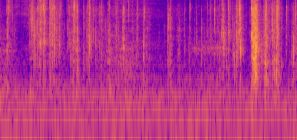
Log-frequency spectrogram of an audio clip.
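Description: Crinkly plastic wrapper of a Magic: The Gathering Theros Beyond Death booster pack being torn open by hand, irregular crackling and rustling bursts up close, with a sharper rip near the end.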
